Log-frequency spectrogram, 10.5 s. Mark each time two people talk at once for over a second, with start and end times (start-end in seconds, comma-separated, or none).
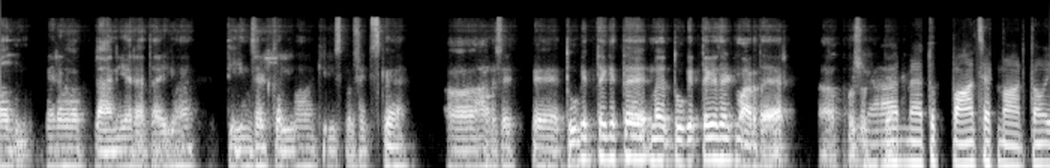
none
